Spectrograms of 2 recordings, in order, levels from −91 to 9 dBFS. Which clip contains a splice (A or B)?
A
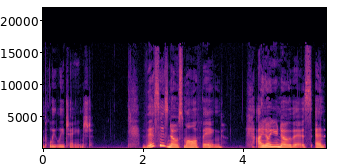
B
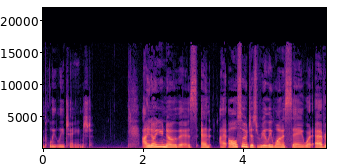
B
